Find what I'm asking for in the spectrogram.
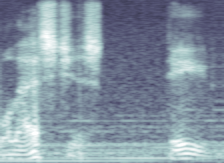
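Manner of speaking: normal talking voice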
